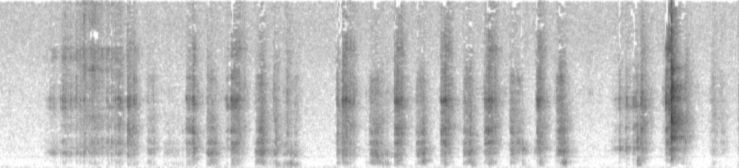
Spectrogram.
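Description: Scissors snipping through a paper Chalk Couture transfer sheet, a long run of steady, close crisp cuts in short bursts with brief pauses, one sharper snip near the end, and no voices.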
